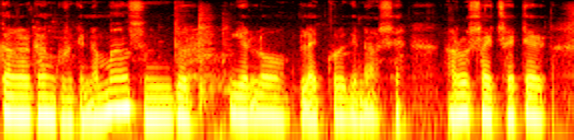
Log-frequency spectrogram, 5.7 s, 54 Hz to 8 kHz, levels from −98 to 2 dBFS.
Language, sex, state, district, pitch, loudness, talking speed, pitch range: Nagamese, male, Nagaland, Kohima, 125 Hz, -12 LUFS, 145 wpm, 120-130 Hz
